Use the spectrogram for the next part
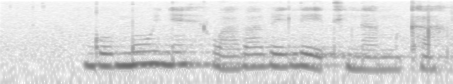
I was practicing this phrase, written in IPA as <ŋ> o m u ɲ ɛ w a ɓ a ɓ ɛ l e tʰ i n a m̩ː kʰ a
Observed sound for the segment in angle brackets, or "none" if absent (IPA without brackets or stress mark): ŋ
